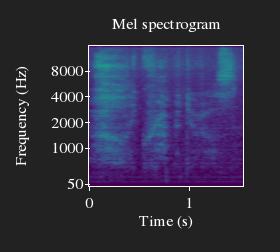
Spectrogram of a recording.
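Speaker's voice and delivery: breathy, unvoiced exclamation under the breath; real whispered reaction to a stink; whispered disgust. Real, not acted. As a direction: whisper it, recoiling from a stench. Recoiling from a terrible stink.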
